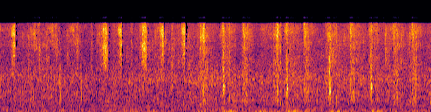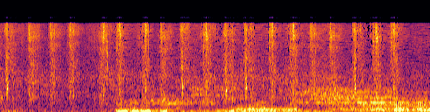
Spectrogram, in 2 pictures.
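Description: Footsteps crunch quickly on gravel and grass.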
